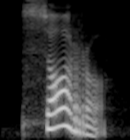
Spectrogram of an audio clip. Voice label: "zorro", fox

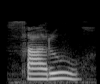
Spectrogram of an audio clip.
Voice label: "rocket", Arabic

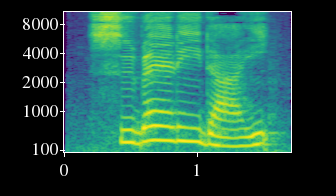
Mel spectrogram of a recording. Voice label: "slide", Japanese

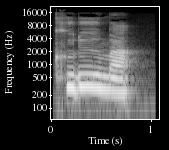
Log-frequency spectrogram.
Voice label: "car", Japanese

